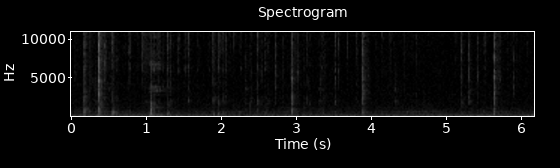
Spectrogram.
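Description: Computer keyboard keys being typed: irregular keystroke clicks with short pauses, fewer clicks about four seconds in.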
